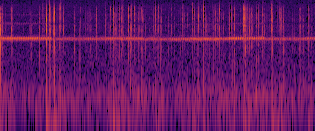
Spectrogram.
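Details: Steady high cricket trill near a forest campfire at night, level and constant, overlaid by dense crackling and hissing bursts from the fire.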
